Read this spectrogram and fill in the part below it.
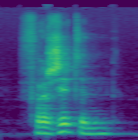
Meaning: to sit elsewhere
- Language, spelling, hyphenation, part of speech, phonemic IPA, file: Dutch, verzitten, ver‧zit‧ten, verb, /vərˈzɪtə(n)/, Nl-verzitten.ogg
